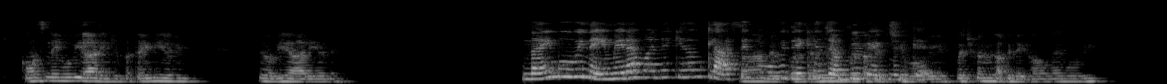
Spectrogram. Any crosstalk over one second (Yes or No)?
Yes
